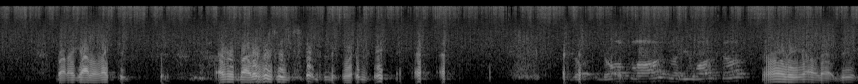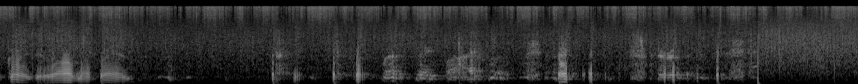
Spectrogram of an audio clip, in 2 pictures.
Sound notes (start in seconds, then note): 9.3 laughter; 14.2 production chatter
